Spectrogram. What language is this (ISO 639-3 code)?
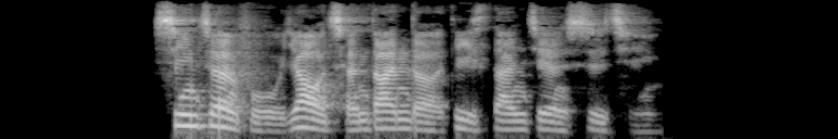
zho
